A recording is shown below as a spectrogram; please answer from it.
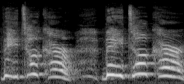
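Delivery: very loud, shrill, frantic freaking out. Retelling a friend running up to tell what happened: imitating someone freaking out. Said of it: "freaking out".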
